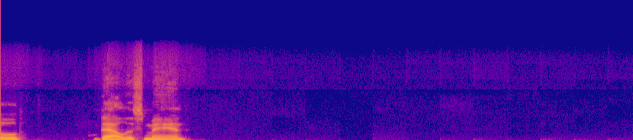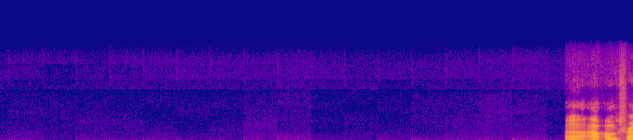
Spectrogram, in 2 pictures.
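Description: A man speaks calmly and close into a microphone, with long pauses.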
